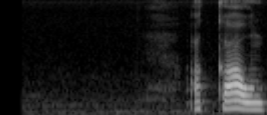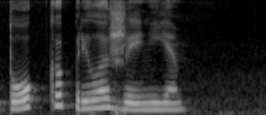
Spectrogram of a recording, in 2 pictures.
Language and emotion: Russian, neutral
